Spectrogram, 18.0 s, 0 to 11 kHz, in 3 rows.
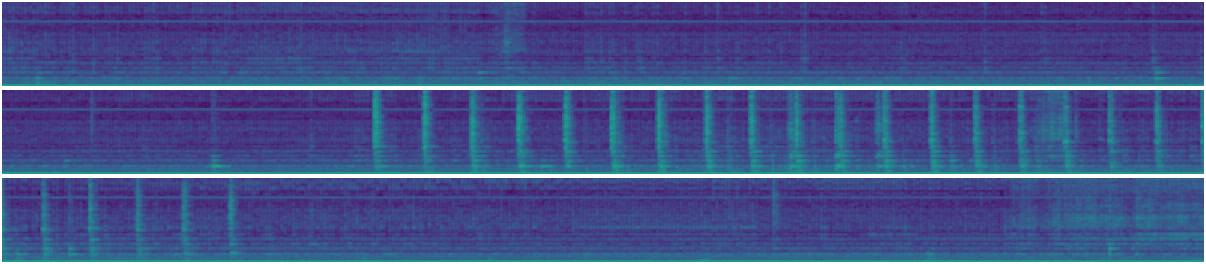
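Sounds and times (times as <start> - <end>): faint steady hum: 0.0 - 18.0
sharp clicks underwater: 5.7 - 13.4.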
